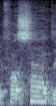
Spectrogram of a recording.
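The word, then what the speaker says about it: façade: 이건 발음이 이제 퍼사드 이렇게 나옵니다. 프랑스 쪽에서 놀다 왔나봐요.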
